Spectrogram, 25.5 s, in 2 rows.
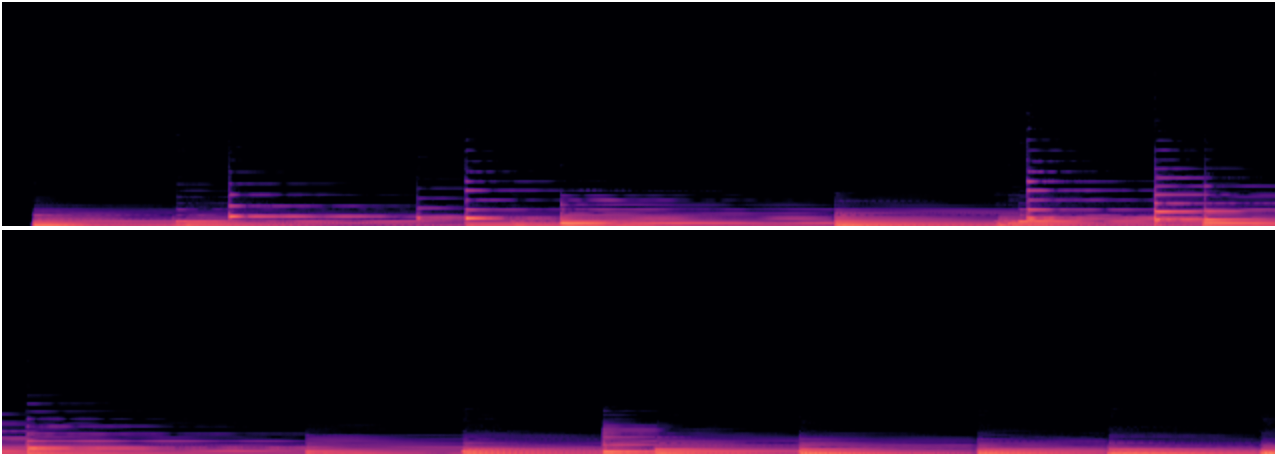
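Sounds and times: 
piano in B flat: 0.3s - 25.4s.

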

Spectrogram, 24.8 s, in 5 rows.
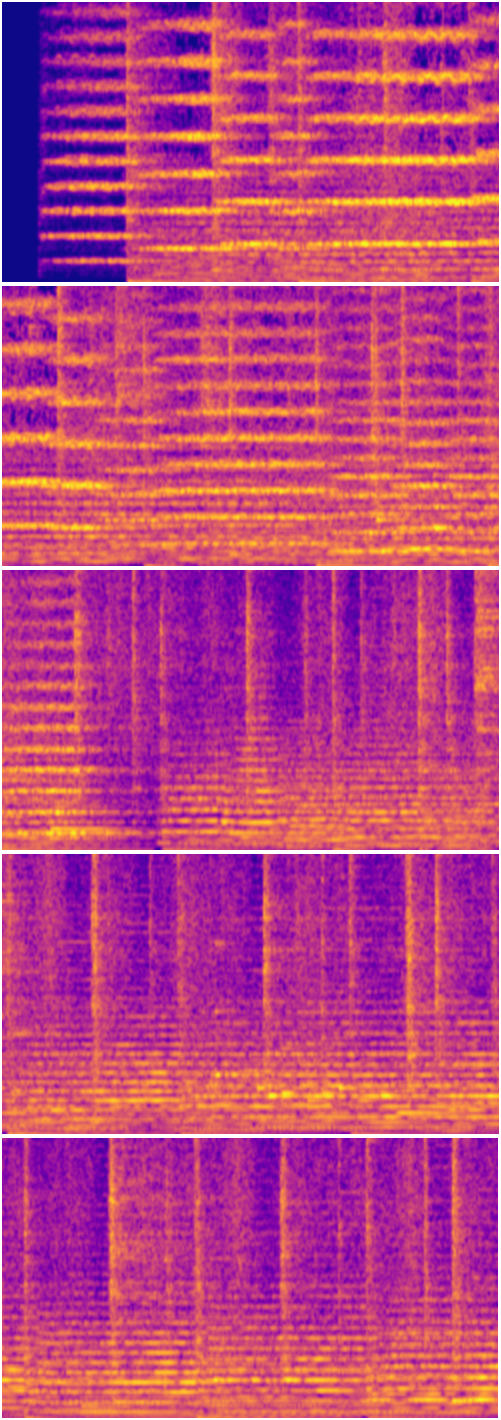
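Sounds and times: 
orchestra playing in B flat: 0.4s - 24.8s.

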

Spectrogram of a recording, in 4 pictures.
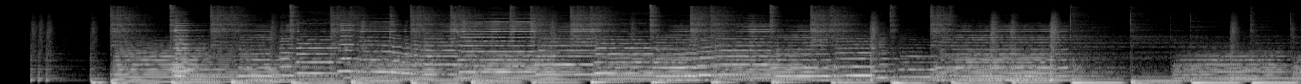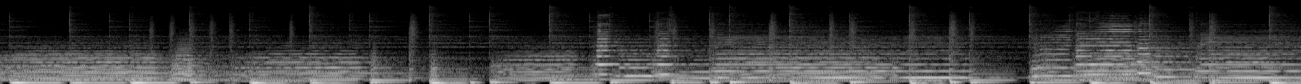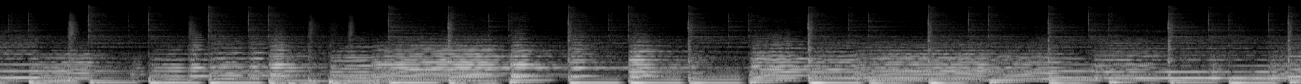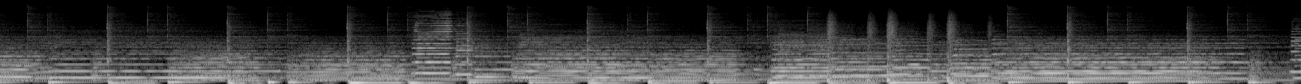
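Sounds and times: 
big band music in E flat: 0.3s - 52.0s.

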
